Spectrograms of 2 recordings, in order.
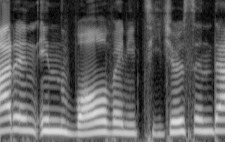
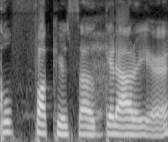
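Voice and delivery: put-on menacing gangster talk, much lower; 6 semitones lower than usual. Retelling how their mom told off a girl, imitating her talking like a gangster. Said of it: "she talked to her like a gangster".

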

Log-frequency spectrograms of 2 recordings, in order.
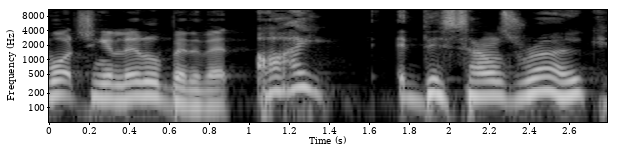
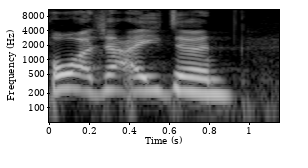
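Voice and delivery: put-on South London voice, higher; 5 semitones higher than usual. Playing Danny in a skit while the other speaker plays Jack. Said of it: "I'll pretend I'm Danny".

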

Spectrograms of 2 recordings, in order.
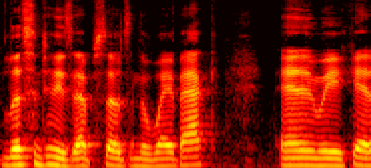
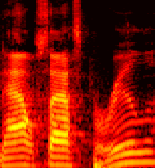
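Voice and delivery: put-on Kentucky-style Southern accent. Teasing another player by imitating his character voice: imitating Woody Southpaw voice. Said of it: "you're like".

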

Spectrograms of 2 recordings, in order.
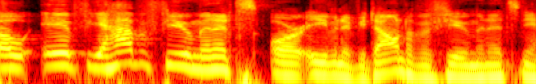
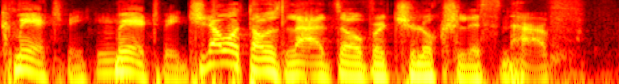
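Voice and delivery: put-on working-class Dublin old-lady voice; 3 semitones lower than usual. Doing a podcast plug as Granny Bitters: Granny Bitters voice. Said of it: "steal the lauded character of Granny Bitters".

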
